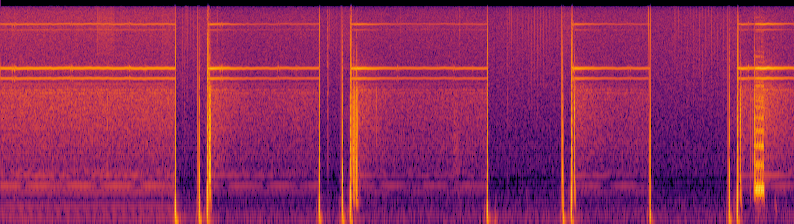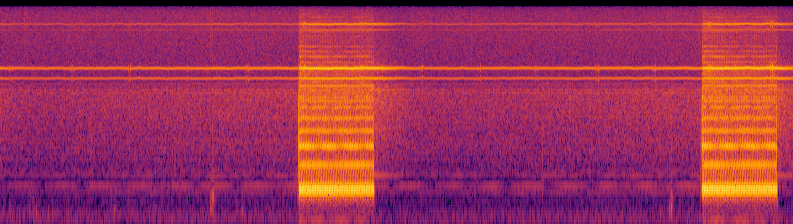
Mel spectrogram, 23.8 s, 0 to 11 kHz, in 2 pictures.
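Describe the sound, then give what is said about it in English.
A telephone line dialing the last four digits of a call through a trunk and tandem office, then ringing: a steady line tone broken by a few short clicks and gaps, then two loud ringback bursts separated by a long pause. “So now we'll dial the last 4 digits, and it will ring.”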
